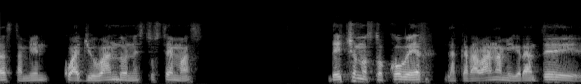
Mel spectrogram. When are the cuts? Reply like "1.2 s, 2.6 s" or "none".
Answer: 3.2 s, 4.4 s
